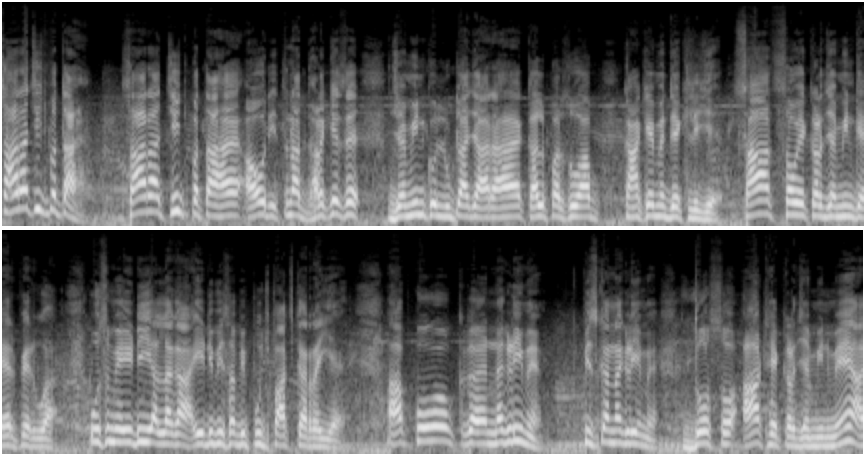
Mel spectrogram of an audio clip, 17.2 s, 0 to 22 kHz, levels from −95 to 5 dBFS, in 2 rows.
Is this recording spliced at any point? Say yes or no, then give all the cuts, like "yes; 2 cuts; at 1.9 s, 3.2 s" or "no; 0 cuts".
no; 0 cuts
